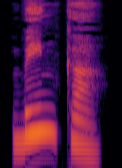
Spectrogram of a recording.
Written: ಬಿಂಕ

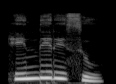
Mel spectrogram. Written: ಹಿಂದಿರಿಸು

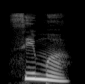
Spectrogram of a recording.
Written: ಸಿಮ

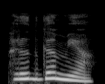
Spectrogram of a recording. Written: ಹೃದ್ಗಮ್ಯ

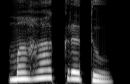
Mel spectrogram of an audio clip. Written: ಮಹಾಕ್ರತು

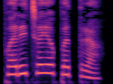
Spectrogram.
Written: ಪರಿಚಯಪತ್ರ

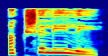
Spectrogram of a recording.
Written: ಅಕ್ಷಲೀಲೆ

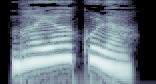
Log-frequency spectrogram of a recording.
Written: ಭಯಾಕುಳೆ

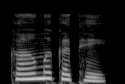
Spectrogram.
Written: ಕಾಮುಕತೆ

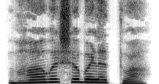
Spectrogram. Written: ಭಾವಶಬಲತ್ವ

